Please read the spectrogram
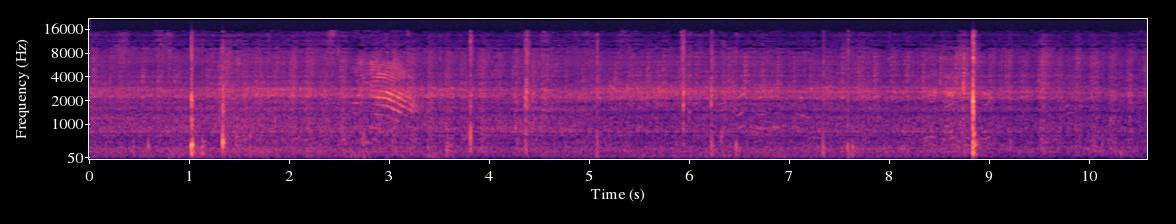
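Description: Hand brick-making with a wooden mould and wet clay: a few sharp knocks as the mould and clay are handled, the loudest about a second in and another near the end, with smaller taps and scrapes between. A steady background hum runs under it, and a short falling chirp sounds about three seconds in.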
